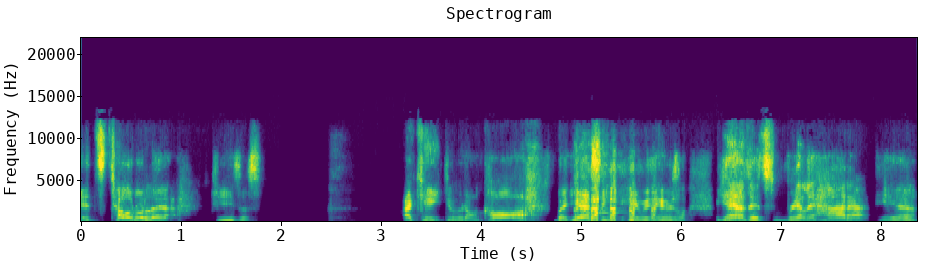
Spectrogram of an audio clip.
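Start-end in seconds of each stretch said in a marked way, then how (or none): 6.4-8.4 put-on southern Louisiana accent, laid on thick. Asked to do the accent for the others, give a Zero impersonation with a Louisiana accent. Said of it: "do a zero impersonation".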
